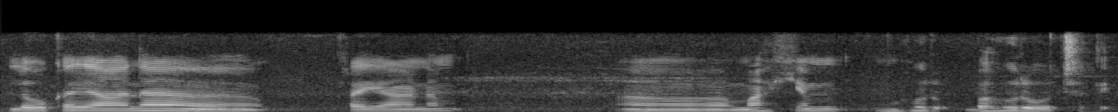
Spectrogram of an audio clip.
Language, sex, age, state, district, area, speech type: Sanskrit, female, 30-45, Tamil Nadu, Chennai, urban, spontaneous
